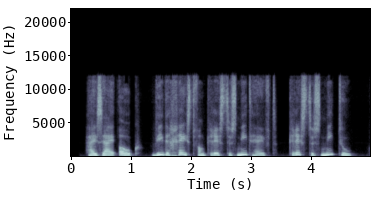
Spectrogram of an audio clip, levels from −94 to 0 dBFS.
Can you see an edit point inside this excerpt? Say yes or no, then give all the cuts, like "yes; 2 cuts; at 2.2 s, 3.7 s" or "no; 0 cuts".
yes; 2 cuts; at 1.2 s, 3.6 s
